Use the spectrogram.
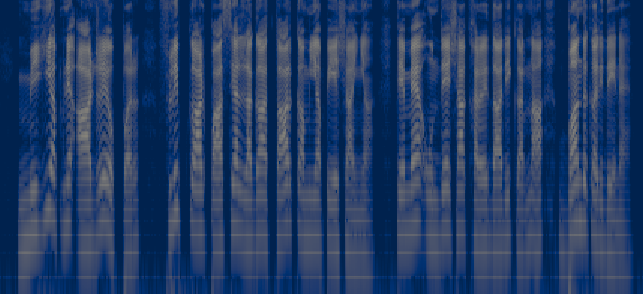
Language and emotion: Dogri, angry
